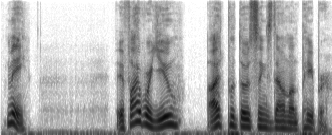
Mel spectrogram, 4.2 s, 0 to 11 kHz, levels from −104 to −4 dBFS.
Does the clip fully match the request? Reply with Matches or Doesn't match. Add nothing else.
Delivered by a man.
Matches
